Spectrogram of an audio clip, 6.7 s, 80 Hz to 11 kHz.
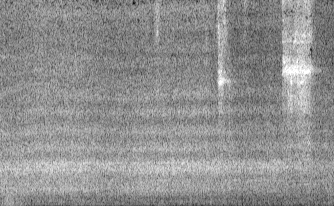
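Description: Transport for Wales Class 197 diesel multiple unit moving along the tracks with a steady rumble. Two short high-pitched squeals come about four and a half and six seconds in.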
